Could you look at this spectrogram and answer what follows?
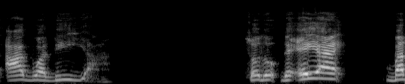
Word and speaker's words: Aguadilla: a aua auadilla right so even if you pronounce it wrong you should say say auadilla not auada but the proper way is saying it is auadia.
